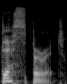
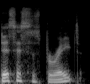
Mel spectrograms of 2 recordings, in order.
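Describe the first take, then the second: First: It has no extra syllable after 'des'. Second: It has an extra 'es' syllable after 'des'. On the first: The speaker calls it right. "desperate, we say in English" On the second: The speaker calls it wrong. "not desesperate"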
